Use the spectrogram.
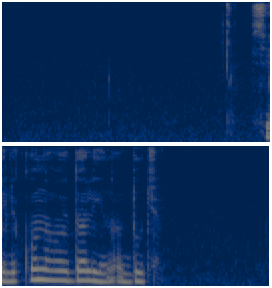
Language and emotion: Russian, neutral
